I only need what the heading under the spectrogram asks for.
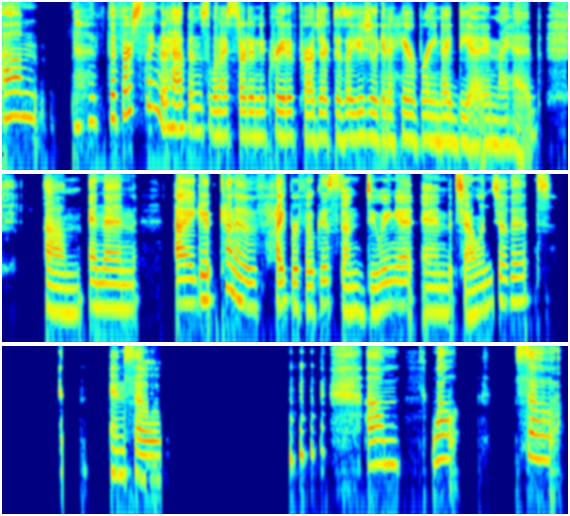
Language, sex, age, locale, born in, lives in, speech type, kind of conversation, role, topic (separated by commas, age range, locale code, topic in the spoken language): English, female, 40-44, en-US, United States, United States, conversation, podcast, guest, What helps you find and sustain motivation when beginning something creative?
